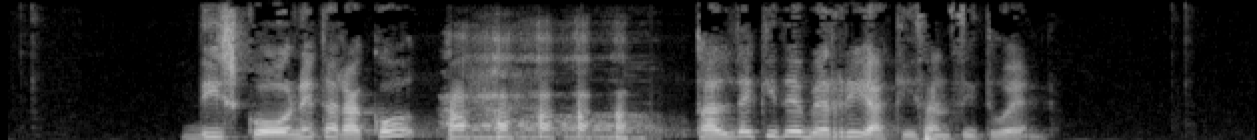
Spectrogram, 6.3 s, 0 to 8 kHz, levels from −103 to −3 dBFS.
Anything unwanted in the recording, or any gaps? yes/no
yes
